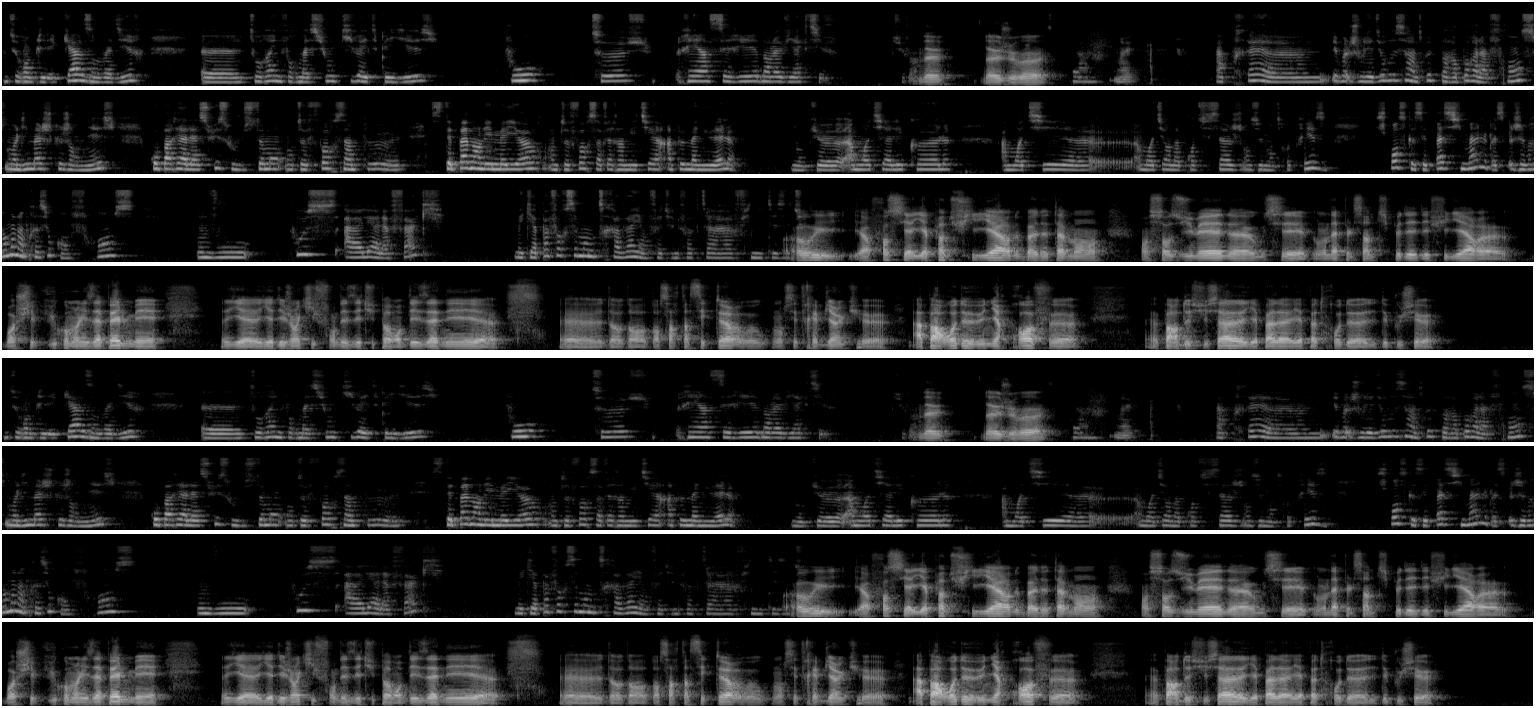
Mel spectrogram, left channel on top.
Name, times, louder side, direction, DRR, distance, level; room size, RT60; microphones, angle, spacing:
voice 1, 0.0-4.3 5.0-5.4 5.9-6.5 6.7-8.3 8.9-9.2 10.7-11.3 12.1-22.7 23.2-32.0 32.6-33.1 33.5-35.0 35.8-38.7 57.7-58.0, left 2 dB, 35° left, 0.8 m, -36 dB
voice 2, 9.8-10.5 10.9-11.0 38.5-45.7 46.0-54.8 55.1-60.3, equal, ahead, 0.6 m, -26 dB
9.5 x 5.8 x 7.2 m
head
